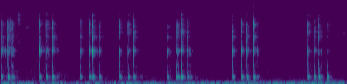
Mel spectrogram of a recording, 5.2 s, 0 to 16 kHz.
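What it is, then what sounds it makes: Binaural microphone housing, hard plastic. One hand with long nails taps and scratches the top of a black, hard-housed 3Dio binaural microphone. Quick clusters of sharp nail clicks with a hollow ring near 320 Hz and bright upper ticks repeat in short bursts over a steady low rumble.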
